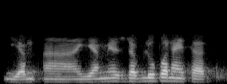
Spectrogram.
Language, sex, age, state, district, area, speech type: Marathi, male, 18-30, Maharashtra, Yavatmal, rural, conversation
